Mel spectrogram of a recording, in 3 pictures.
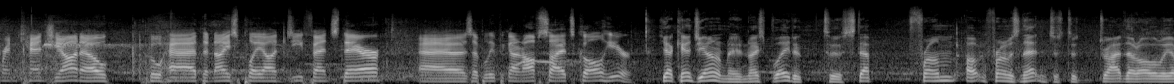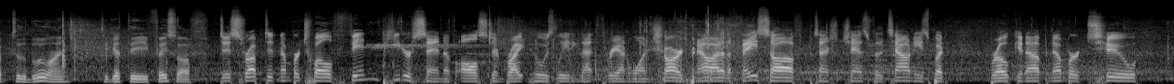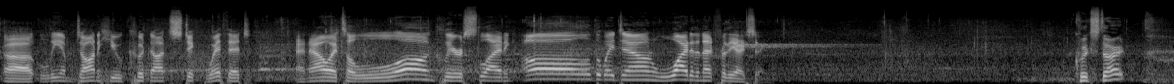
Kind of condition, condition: setting, busy venue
